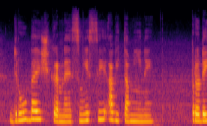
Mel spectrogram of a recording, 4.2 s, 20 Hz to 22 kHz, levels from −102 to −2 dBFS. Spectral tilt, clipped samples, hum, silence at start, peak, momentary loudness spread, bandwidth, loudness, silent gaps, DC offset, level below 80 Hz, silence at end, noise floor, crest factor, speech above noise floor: -6 dB/octave; under 0.1%; none; 0.2 s; -4 dBFS; 9 LU; 13 kHz; -23 LUFS; none; under 0.1%; -62 dBFS; 0 s; -47 dBFS; 18 dB; 26 dB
